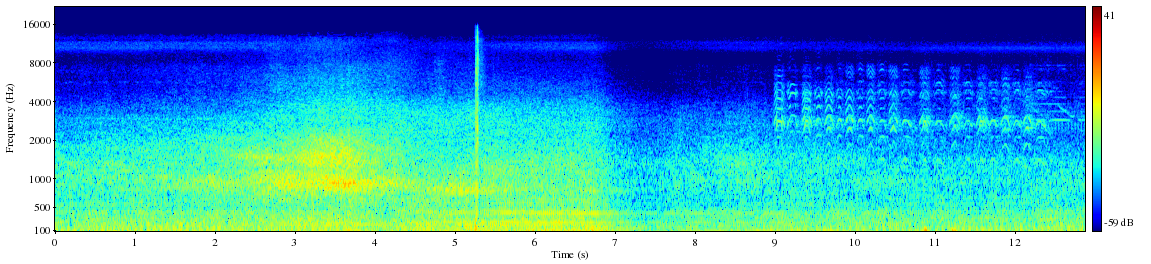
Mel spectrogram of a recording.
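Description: A road vehicle passing: its noise swells over a few seconds, then fades away. Faint high bird twittering follows, and there are two short knocks near the end.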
